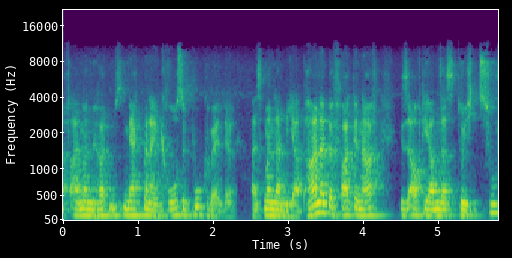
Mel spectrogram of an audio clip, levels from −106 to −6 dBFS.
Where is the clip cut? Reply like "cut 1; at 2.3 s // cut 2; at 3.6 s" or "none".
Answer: cut 1; at 2.3 s

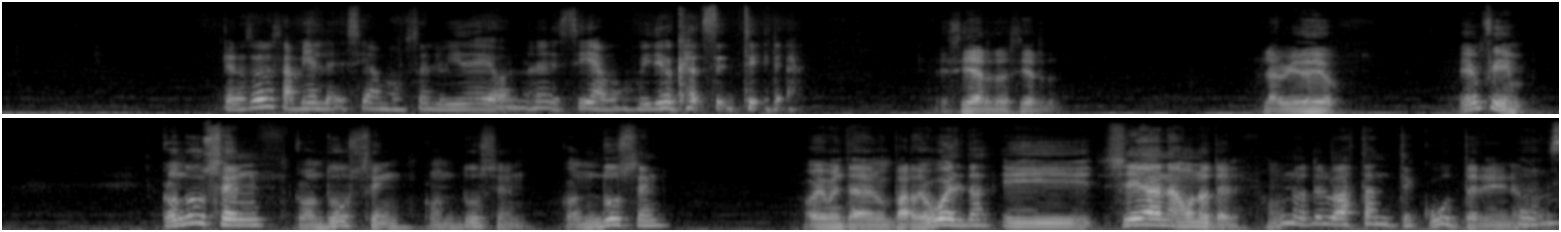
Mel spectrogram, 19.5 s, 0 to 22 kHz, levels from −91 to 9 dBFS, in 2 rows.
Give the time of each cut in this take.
none

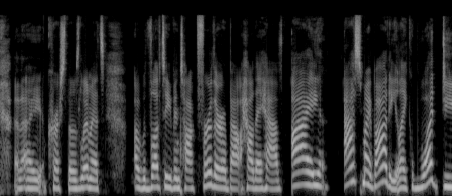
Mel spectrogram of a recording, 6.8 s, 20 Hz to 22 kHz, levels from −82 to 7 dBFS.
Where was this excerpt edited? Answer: cut 1; at 1.9 s // cut 2; at 4.3 s

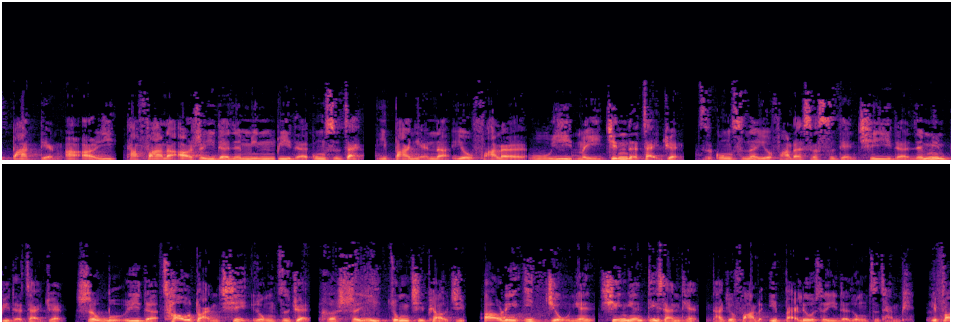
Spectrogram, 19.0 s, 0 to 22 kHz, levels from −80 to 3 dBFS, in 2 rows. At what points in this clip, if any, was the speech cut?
cut 1; at 1.2 s

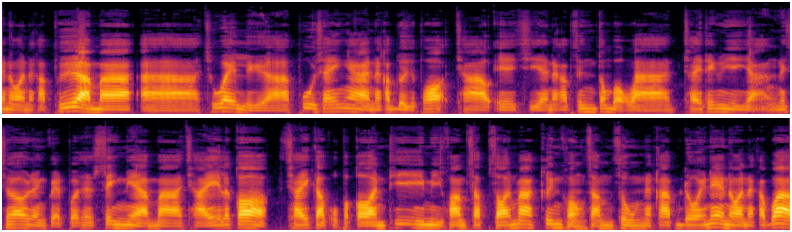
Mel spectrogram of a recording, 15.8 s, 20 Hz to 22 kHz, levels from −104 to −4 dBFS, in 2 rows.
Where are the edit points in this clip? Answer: cut 1; at 6.3 s

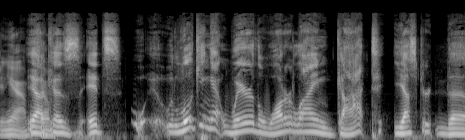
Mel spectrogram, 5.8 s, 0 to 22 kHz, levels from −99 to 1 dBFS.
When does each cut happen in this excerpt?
cut 1; at 1.6 s

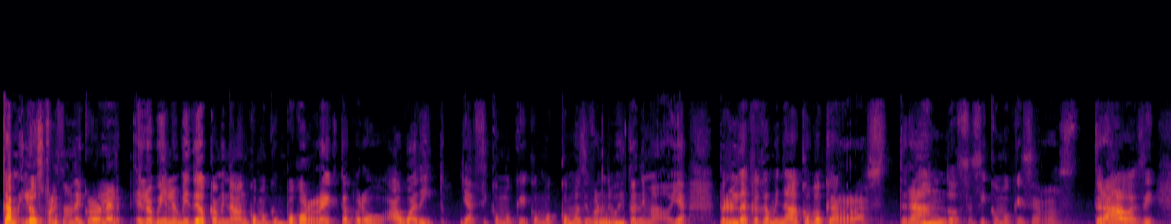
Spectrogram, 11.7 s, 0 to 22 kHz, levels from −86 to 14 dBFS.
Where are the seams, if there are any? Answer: none

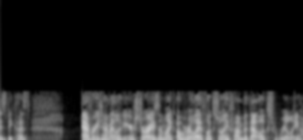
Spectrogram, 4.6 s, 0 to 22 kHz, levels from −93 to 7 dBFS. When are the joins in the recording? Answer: none

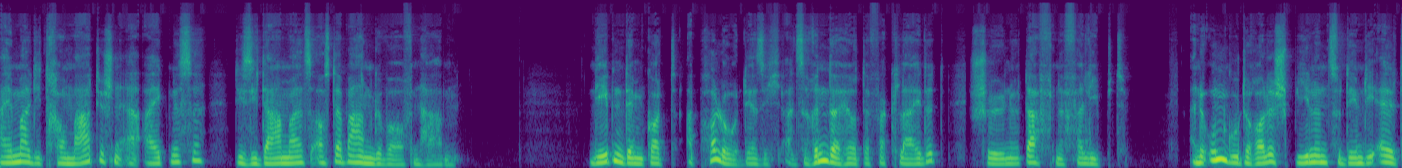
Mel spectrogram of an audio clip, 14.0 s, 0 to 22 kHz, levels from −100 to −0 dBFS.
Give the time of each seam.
cut 1; at 9.6 s // cut 2; at 11.8 s

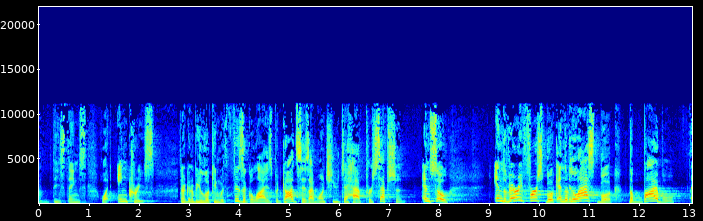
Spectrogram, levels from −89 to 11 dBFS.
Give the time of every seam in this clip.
cut 1; at 2.8 s // cut 2; at 7.6 s // cut 3; at 10.6 s

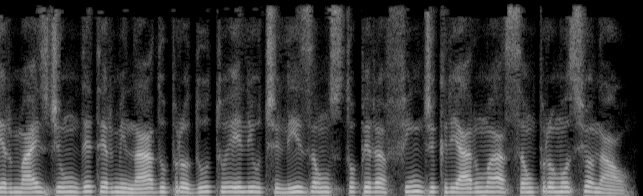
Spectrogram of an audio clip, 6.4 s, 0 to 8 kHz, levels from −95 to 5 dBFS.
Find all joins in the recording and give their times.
none

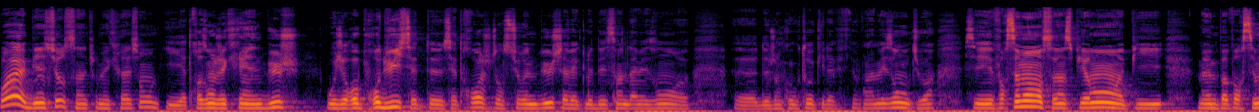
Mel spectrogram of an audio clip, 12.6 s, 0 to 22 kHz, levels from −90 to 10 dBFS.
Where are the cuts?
cut 1; at 1.6 s

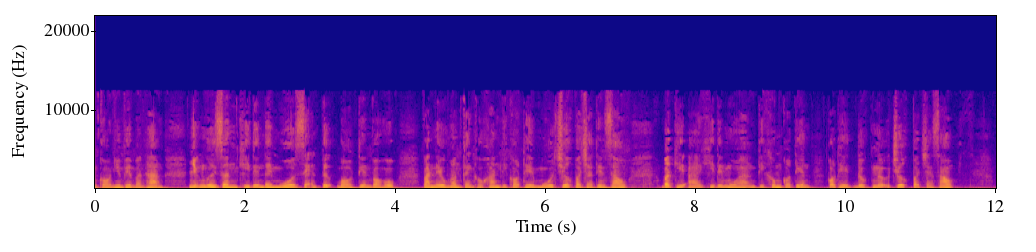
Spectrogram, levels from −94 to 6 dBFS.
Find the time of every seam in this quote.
cut 1; at 7.4 s

